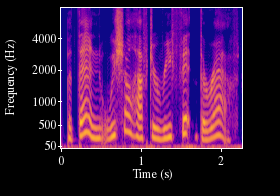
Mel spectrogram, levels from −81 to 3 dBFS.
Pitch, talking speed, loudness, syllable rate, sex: 245 Hz, 240 wpm, -17 LUFS, 4.8 syllables/s, female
